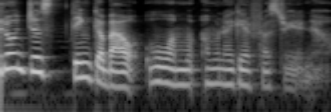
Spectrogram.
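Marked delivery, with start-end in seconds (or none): 1.5-3.3 low, soft musing aloud; mock deliberation. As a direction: quietly pretend to decide on a feeling. Voices a deliberate choice to feel.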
